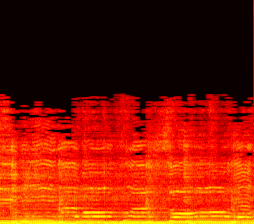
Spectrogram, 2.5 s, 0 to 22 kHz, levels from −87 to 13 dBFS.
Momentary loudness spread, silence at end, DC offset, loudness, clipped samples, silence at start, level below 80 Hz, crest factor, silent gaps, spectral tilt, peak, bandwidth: 1 LU; 0 s; under 0.1%; -13 LUFS; under 0.1%; 0 s; -30 dBFS; 12 dB; none; -5 dB/octave; 0 dBFS; 13 kHz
